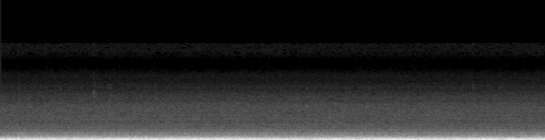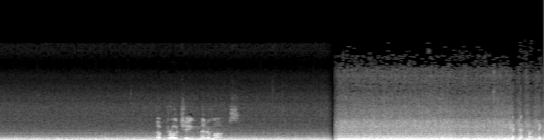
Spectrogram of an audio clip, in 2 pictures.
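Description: Jet engines drone steadily with a low rumble.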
